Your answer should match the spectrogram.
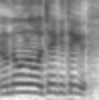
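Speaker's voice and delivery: insisting seller. Retold or imitated. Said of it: "And I'm like".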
